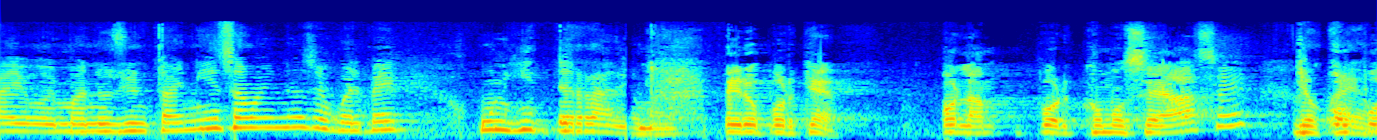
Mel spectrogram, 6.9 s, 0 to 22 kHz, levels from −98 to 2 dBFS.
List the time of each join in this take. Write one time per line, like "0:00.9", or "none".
none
